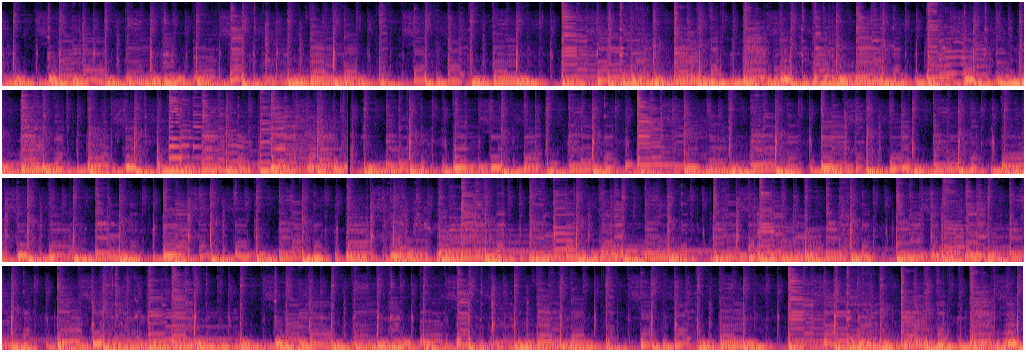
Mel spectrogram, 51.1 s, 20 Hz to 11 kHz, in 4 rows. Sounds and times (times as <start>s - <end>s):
Music: 0.0s - 51.0s.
